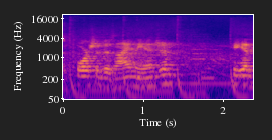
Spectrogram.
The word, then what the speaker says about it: Porsche: or Porsche, one guy, you mean Porsche? I'm like, he used to have a shirt that said Porsche. It's a 2-syllable word.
